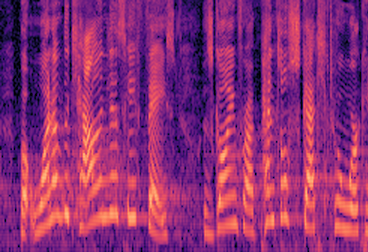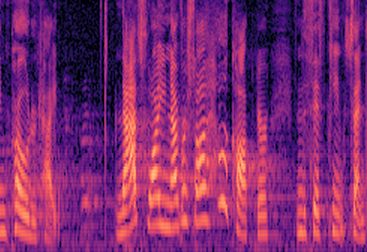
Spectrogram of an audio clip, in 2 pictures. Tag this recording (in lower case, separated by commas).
speech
